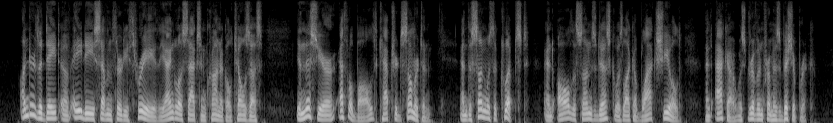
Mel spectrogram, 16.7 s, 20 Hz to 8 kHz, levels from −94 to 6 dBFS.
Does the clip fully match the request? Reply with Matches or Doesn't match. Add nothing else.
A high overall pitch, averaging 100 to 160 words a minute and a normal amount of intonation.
Doesn't match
